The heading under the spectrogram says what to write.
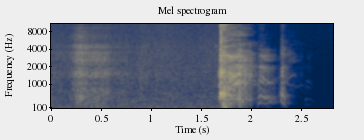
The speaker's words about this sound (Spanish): La producción, necesito hacer una pausa. Me es imposible seguir hablando, tengo un ataque de tos aquí.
